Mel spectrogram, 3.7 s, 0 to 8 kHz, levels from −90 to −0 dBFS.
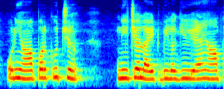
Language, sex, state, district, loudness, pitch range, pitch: Hindi, male, Uttar Pradesh, Shamli, -15 LUFS, 240-265 Hz, 250 Hz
